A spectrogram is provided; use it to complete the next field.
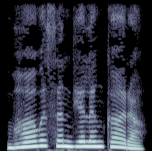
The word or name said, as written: ಭಾವಸಂಧ್ಯಲಂಕಾರ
